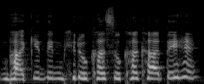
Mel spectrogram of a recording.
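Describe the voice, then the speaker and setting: A woman's voice: sits high, steady tone, moderate pace, natural voice. A woman voicing an emotional, devoted woman in a melodramatic cartoon family tale, with an earnest, plaintive delivery.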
